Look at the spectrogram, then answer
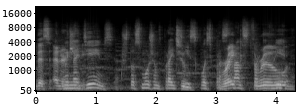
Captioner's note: it's russian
